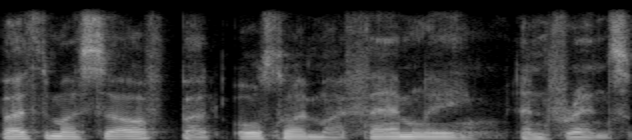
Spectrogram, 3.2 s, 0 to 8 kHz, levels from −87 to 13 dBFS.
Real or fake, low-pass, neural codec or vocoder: real; 7.2 kHz; none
